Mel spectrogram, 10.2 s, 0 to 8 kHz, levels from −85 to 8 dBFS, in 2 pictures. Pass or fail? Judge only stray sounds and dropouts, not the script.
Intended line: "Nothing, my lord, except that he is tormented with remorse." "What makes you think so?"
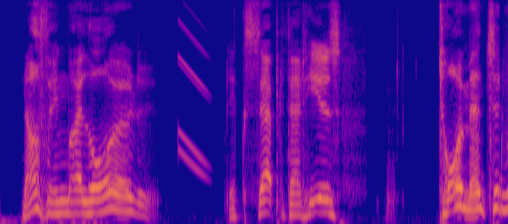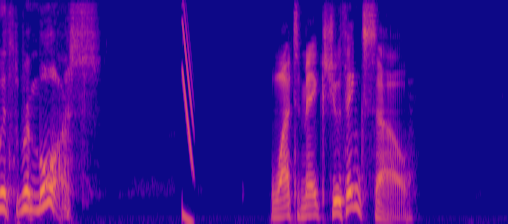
fail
